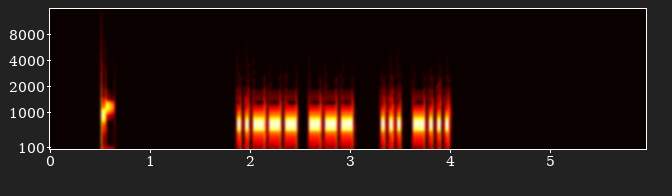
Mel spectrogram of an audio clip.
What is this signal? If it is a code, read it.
Morse code, heard as a keyed tone, about 30 wpm, 700 Hz. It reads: 2O SB
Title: Winter Field Day Exchanges 30wpm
